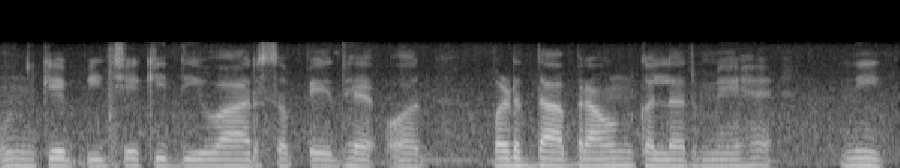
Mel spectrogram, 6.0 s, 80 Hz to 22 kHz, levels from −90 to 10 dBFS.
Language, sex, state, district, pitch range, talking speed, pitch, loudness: Hindi, female, Goa, North and South Goa, 150-160 Hz, 130 wpm, 155 Hz, -18 LUFS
